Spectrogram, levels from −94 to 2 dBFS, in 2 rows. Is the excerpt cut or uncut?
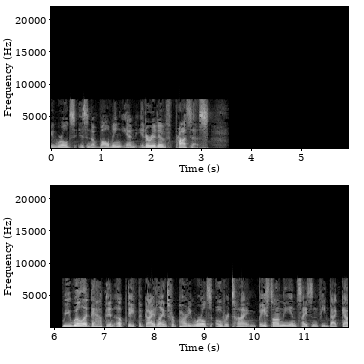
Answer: uncut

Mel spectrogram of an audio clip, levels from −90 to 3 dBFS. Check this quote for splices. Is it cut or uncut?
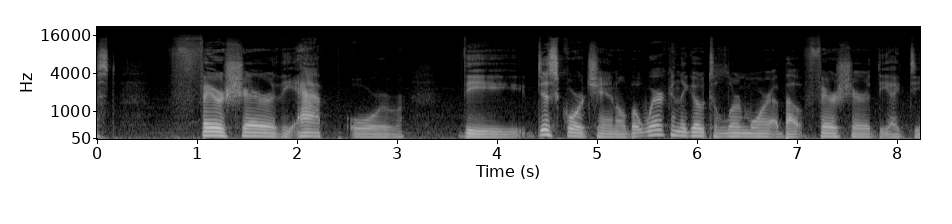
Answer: uncut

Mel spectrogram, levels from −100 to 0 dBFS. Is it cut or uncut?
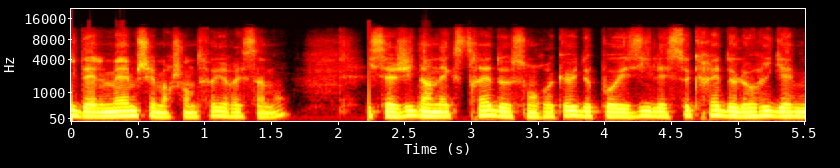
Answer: uncut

